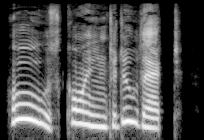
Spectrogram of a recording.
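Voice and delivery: squeaky, high and loud. At a council of beasts, Loo the Unicorn rises to ask; high squeaky voice. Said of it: "in a high, squeaky voice".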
